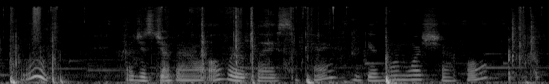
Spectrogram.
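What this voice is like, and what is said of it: Weak, low-energy voice. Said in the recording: “my voice isn't that strong”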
